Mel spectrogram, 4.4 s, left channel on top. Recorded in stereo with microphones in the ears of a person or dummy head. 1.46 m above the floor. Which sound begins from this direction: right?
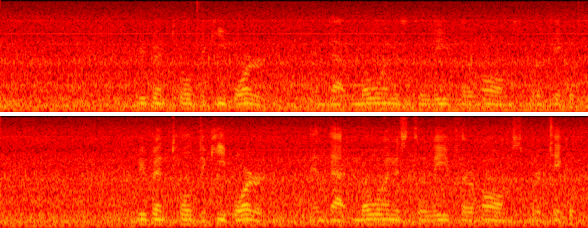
A man speaking, at 1.0 s.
